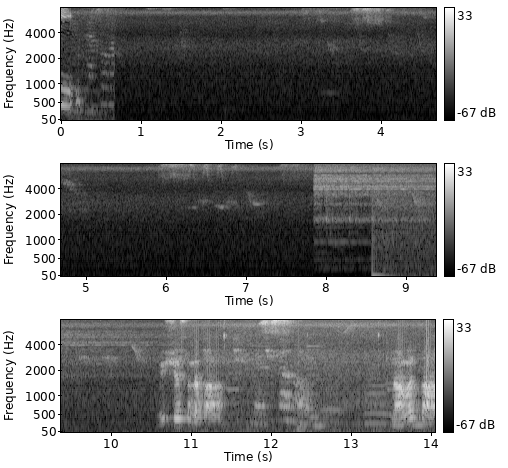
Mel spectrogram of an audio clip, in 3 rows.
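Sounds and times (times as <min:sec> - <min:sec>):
faint bird chirps: 0:00.0 - 0:01.8, 0:05.9 - 0:13.5
steady hiss: 0:08.6 - 0:14.0.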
